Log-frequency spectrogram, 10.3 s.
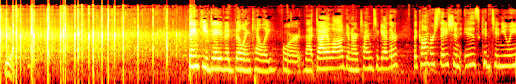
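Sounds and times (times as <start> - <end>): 
audience applauding senior leaders: 0.0 - 4.5
speech: 0.1 - 0.5, 3.8 - 10.3.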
